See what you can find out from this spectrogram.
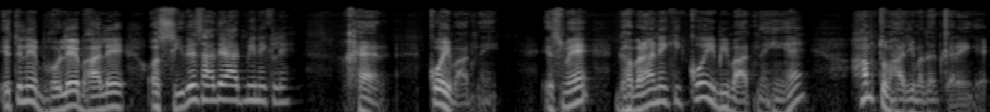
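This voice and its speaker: A man's voice: medium pitch, sing-song, unhurried, no room sound. Man voicing a kindly, teasing storybook fairy. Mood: amused. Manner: gentle teasing, reassuring. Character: kindly, amused female well fairies reassuring a simpleton.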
